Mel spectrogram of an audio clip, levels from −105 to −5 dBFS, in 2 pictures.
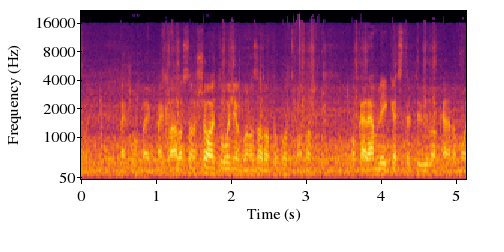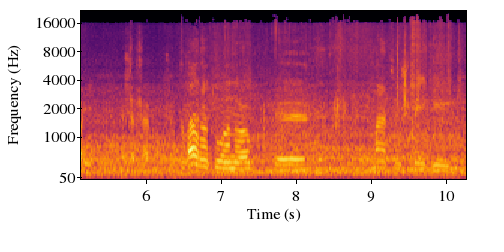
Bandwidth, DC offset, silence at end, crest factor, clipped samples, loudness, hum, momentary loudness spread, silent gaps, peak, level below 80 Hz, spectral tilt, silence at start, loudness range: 19.5 kHz; under 0.1%; 0 s; 18 dB; under 0.1%; -19 LUFS; none; 11 LU; none; 0 dBFS; -56 dBFS; -5.5 dB/octave; 0 s; 2 LU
